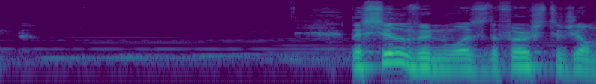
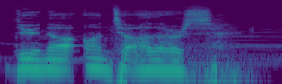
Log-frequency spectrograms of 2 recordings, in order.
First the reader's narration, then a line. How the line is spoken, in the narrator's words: panted the Witcher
